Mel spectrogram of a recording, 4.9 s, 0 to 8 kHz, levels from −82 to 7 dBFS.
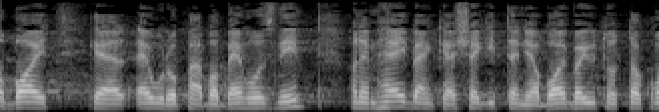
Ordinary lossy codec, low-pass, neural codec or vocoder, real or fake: none; 7.2 kHz; codec, 16 kHz, 16 kbps, FreqCodec, larger model; fake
